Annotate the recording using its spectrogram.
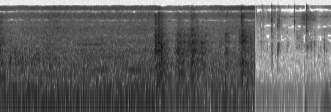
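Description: Hitachi hydraulic excavator's diesel engine running loudly as it digs dirt and stones, with a few knocks about two seconds in. It cuts off abruptly about three seconds in, giving way to faint running water.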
